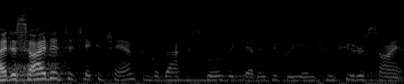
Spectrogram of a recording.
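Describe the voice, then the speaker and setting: With a Canadian accent, a woman of medium pitch talks at a fairly quick pace in an ordinary speaking voice. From Northern Ontario. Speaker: retired club member. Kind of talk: reading aloud.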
